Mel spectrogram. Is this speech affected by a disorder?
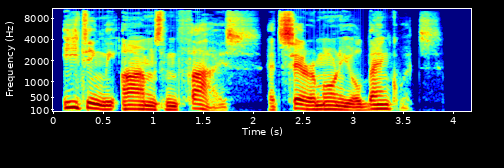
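No.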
